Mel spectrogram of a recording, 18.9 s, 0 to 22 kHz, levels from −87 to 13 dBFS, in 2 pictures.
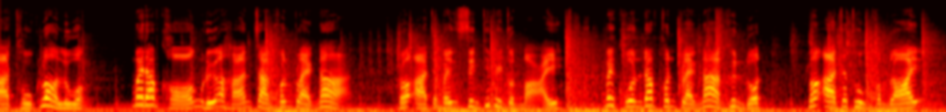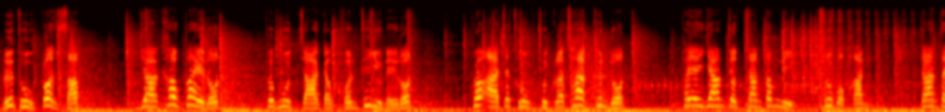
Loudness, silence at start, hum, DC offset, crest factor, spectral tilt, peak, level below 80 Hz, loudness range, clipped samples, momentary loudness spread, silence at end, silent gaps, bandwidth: -26 LUFS; 0 s; none; under 0.1%; 18 dB; -5.5 dB/octave; -6 dBFS; -36 dBFS; 2 LU; under 0.1%; 11 LU; 0 s; none; 16 kHz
